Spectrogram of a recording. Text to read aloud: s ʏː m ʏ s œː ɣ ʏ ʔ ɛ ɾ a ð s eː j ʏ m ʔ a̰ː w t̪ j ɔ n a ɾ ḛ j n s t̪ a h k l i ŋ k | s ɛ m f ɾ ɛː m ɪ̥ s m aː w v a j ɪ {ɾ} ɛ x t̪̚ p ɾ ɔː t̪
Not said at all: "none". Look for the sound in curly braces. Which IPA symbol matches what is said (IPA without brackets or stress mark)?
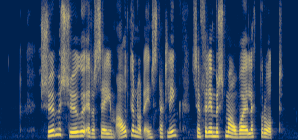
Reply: l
